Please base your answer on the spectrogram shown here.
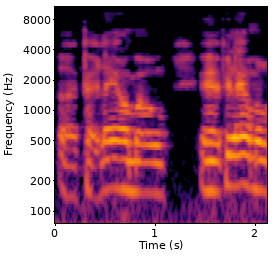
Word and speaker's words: Palermo: And I will pronounce these in Italian for you. Venetia, which is in the north and the eastern parts of the Italian peninsula. Genova, Milano, Bologna, Palermo, which is in Italy,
